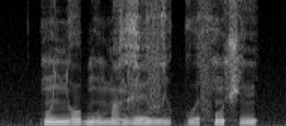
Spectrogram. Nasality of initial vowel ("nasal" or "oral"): nasal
